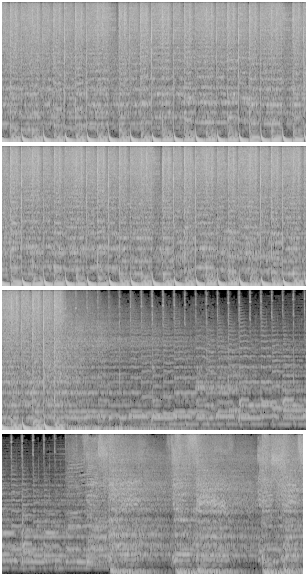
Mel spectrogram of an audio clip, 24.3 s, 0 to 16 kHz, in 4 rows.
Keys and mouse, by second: 0.7 middle click, 1.6 middle click, 2.0 shift+middle click, 2.4 middle click, 3.1 e, 7.1 a, 7.5 shift+n, 7.9 m, 10.3 middle click, 10.6 Tab, 11.2 shift+middle click, 11.6 middle drag, 11.8 Tab, 12.1 middle click, 12.7 ctrl+r, 13.7 ctrl+b, 15.9 middle click, 16.7 ctrl+r, 18.3 ctrl+r, 20.7 middle click, 21.5 ctrl+r, 23.1 middle click.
